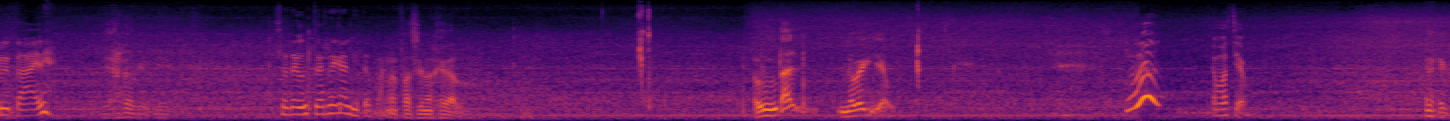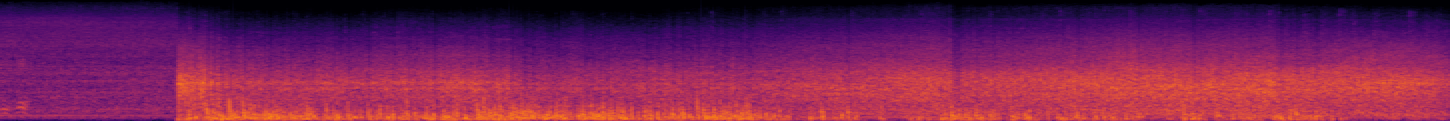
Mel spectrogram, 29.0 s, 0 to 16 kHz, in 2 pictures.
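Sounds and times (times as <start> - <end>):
car and road noise: 0.0 - 29.0
wind buffeting microphone: 16.3 - 29.0.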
